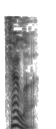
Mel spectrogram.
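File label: "fellah", British English, dictionary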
